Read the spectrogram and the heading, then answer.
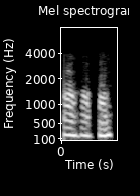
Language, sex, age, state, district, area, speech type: Sanskrit, female, 45-60, Karnataka, Dakshina Kannada, urban, conversation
